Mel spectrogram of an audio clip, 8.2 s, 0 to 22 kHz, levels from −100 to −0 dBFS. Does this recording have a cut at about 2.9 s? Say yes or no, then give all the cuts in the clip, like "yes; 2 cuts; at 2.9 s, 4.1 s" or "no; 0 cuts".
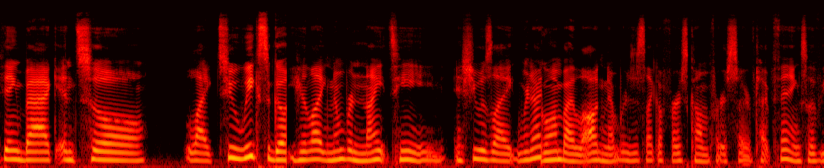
yes; 2 cuts; at 2.9 s, 5.4 s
